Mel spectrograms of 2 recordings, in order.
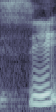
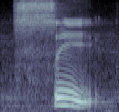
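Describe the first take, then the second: First: The syllable is said thin, with a light sound. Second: The syllable is said thick, with a heavy sound. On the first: "si yang tipis" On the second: "menjadi si"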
